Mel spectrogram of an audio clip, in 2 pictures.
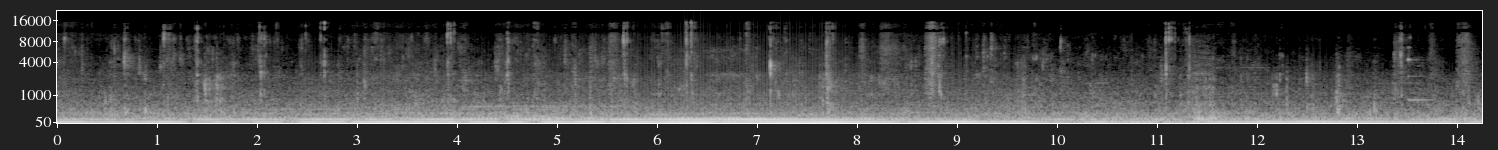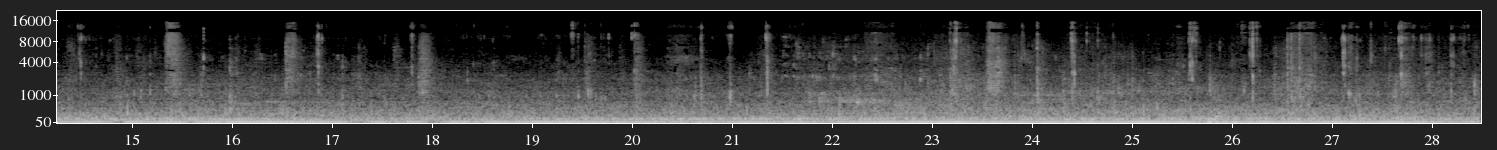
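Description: Close-miked chewing and biting of mutton liver curry and flatbread, with many small wet mouth clicks scattered throughout. A deep low rumble sits under it and is loudest in the first ten seconds or so.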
